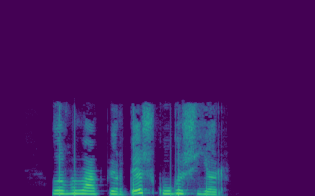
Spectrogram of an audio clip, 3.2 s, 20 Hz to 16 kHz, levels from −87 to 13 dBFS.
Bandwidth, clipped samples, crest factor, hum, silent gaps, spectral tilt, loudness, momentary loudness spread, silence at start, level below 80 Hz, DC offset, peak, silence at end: 8 kHz; under 0.1%; 18 dB; none; none; -4.5 dB/octave; -19 LUFS; 7 LU; 0.5 s; -50 dBFS; under 0.1%; -2 dBFS; 0.95 s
